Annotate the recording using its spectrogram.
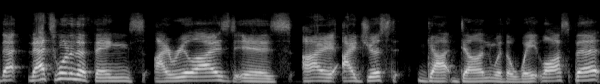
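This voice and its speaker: On a very clean recording with a silent background, a man with an American accent speaks in a plain, everyday voice, fairly high in pitch, with ordinary pitch variation at a fairly slow pace. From Kansas. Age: 20s. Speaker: podcast host. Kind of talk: casual chat.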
